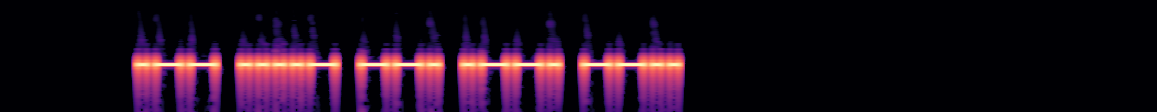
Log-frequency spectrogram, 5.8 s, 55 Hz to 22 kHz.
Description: Morse code, heard as a keyed tone, about 28 wpm, 700 Hz. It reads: W4GPZ
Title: USA Call Signs - 5 Characters - Repeated 3x - 28wpm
